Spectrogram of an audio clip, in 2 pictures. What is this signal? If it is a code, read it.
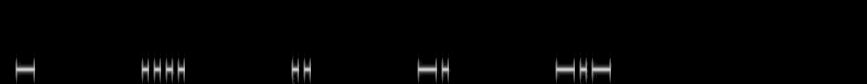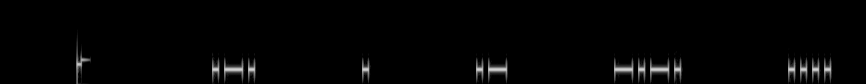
Morse code, heard as a keyed tone, about 20 wpm, spaced as for 7 wpm, 700 Hz. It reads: THINK REACH
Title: 6x Character Spacing - Top 500 Words - 20wpm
